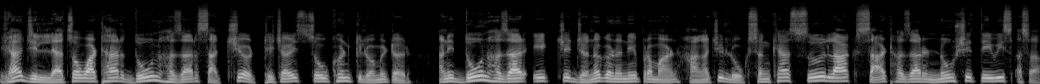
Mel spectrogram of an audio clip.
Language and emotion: Goan Konkani, neutral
